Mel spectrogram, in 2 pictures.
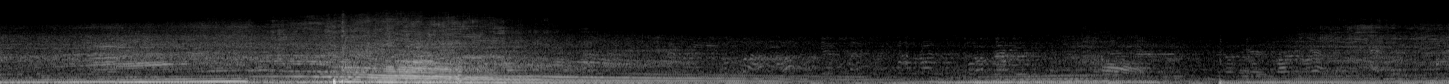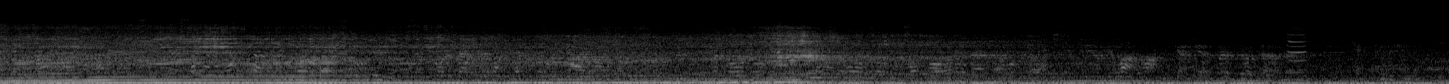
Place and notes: Lillingstone Dayrell with Luffield Abbey, UK - british motorcycle grand prix 2016 ... moto grand prix ...
moto grand prix free practice ... Vale ... Silverstone ... open lavalier mics clipped to clothes pegs fastened to sandwich box on collapsible chair ... umbrella keeping the rain off ... very wet ... associated sounds ... rain on umbrella ...
3 September 2016, 13:30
